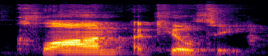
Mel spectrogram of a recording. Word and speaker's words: Clonakilty: Can you spell it phonetically? Okay, so Donald says it's Clonakilty.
